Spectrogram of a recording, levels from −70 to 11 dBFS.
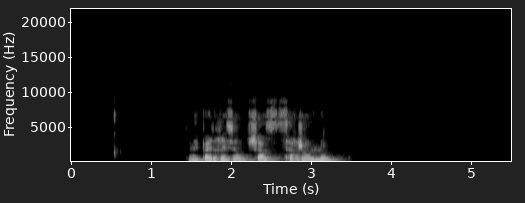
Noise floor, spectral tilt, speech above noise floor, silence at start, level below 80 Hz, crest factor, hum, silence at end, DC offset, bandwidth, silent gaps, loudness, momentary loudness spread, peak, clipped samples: under -90 dBFS; -5 dB/octave; over 70 dB; 1.45 s; -62 dBFS; 20 dB; none; 2.15 s; under 0.1%; 9.2 kHz; none; -20 LUFS; 8 LU; -4 dBFS; under 0.1%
